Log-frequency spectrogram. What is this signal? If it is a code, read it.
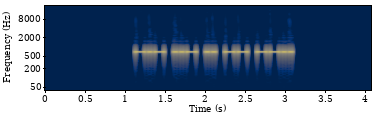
Morse code, heard as a keyed tone, about 29 wpm, 700 Hz. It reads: KUIMZ
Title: Code Groups - 5 Letters - 30wpm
